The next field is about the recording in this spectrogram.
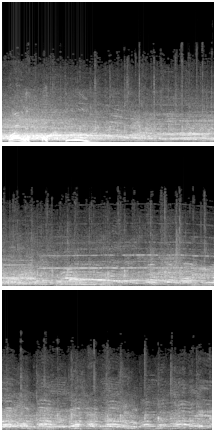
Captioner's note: crowd response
